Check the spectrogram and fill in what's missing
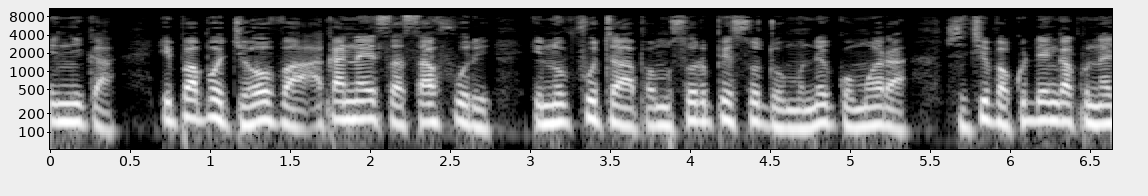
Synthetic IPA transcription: ika | ipap̬o̞d͡ʒe̞ɦo̞vʱaʔakanaisasafuɾiː | no̞p͡futapamuso̞ɾo̞pe̞so̞dʱo̞mune̞ɡʱo̞mo̞ɾa | ʐ̥it͡ʃib͡vakuɗe̞ŋɡakuna

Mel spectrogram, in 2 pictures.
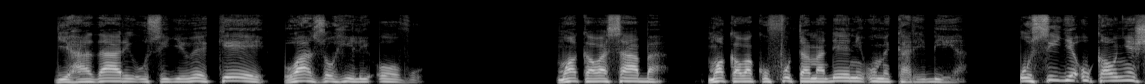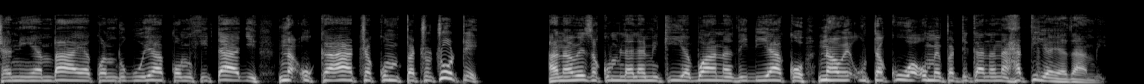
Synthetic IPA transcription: ʄiɦaðaɾiusiʄiwɛkɛː | wazɔɦiliʔɔvṵ | mwakawasaɓa | mwakawakufutamaɗɛniʔumɛkaɾiɓia | usiʄɛʔukaɔɲɛʃaniambajakwanduɠujakɔm̩hitaʄi | naʔukaat͡ʃakum̩pat͡ʃɔt͡ʃɔtɛ | anawɛzakum̩lalamikiaɓwanaðiɗijakɔnawɛʔutakuwaumɛpatikananaɦatiajaða̰mbi

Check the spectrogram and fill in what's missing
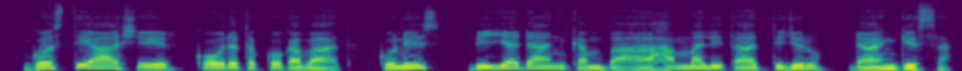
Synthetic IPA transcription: ɡɔst̪ʼɪaːʃeːɾkʼo̞ːd̪ɐt̪ɔkːɔkʼɐbaːt̪ɐ̥kʊnɪs | bɪjːɐd̪aːŋkɐmbɐʔaːɦɐmːɐlɪt̪ʼaːt̪ːɪd͡ʒɪɾʊd̪aːŋɡɛsːɐ

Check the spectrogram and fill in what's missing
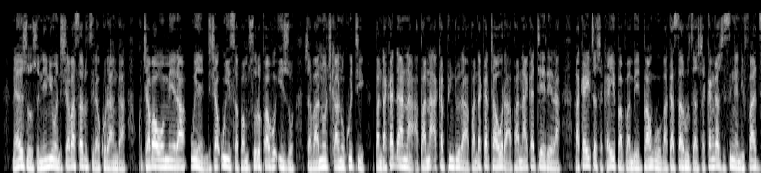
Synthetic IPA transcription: naiʐo̞ʐo̞ne̞niwo̞ndit͡ʃaʋasarud͡ziɾakuɾaŋɡakut͡ʃaʋaome̞ɾauje̞ndit͡ʃaʔujisapamuso̞ɾo̞paʋo̞ʔiʐo̞ | ʐ̥aʋano̞t͡ʃkano̞kutipandakaɗanaɦapanaːkapinduɾapandakatauɾaɦːpanaːkate̞ːɾe̞ːɾaʋakaitaʐakaipapambe̞ripaŋɡuʋakasaɾud͡zaʐakaŋɡaʐisiŋɡandifaːd͡zi

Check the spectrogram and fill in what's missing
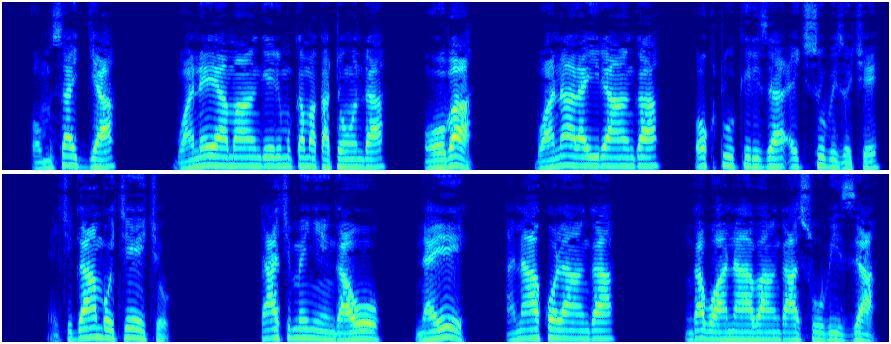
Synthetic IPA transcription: o̞musaɟːa | βwaːne̞ːjamaːŋɡe̞ːɾimukamakato̞ːnda | oβa | βwaːnaːlajiɾaːŋɡa | o̞ku̥tuːciɾizae̞ci̥suːβizo̞ce̞̰ː | ciɡaːmbo̞ce̞ːco̞̰ | taːcime̞ɲe̞ːŋɡawo̞ | naje̞ | anaːko̞laːŋɡa | ŋɡaβwaːnaːβaːŋɡaːsuːβizːa

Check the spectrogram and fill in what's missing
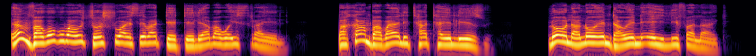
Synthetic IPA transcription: ɛɱvʱaɣoɣuβaud̥ʒ̥ʱoʃuaɛsɛβad̥ʱɛd̥ʱɛlɛaβaɣoisrajeːli | βaxambʱaβajalitʰatʰailiːzwɛ | lɔwɔlalɔwɔɛndʱaweniejilifala̰ːkʰɛ̥

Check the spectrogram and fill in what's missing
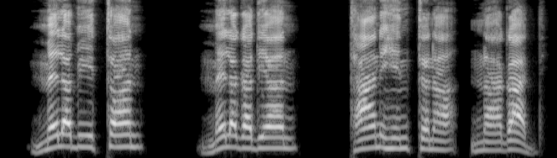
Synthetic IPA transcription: mɛlɐbiːt̪ːaːn | mɛlɐɡɐd̪ɪjaːn | t̪aːnɪhɪnt̪ːɛnɐnaːɡaːd̪

